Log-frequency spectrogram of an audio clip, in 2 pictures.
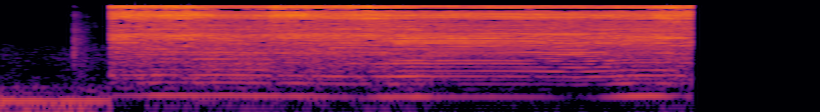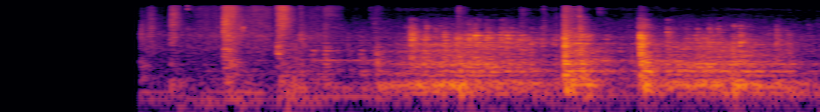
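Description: A sliding barn door rolling along its steel track on wheeled hangers, a rumbling with sharp clicks and knocks, loudest in two knocks near the end. It comes after a steady, evenly pitched whirring sound that stops abruptly, with a moment of dead silence between.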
